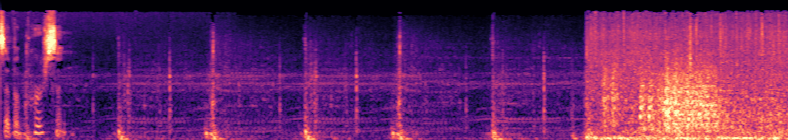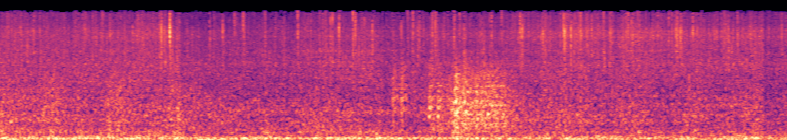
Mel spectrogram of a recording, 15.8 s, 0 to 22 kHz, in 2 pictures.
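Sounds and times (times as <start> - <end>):
speech: 0.0 - 0.8
soft regular thumps: 1.0 - 2.4, 3.0 - 5.9
heavy rain on a gray rainy day on State Highway Alternate 45: 5.8 - 15.7.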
